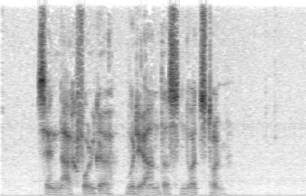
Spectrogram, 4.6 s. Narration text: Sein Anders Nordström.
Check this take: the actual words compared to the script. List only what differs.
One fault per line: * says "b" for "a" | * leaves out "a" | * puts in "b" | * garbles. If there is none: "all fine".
* puts in "Nachfolger wurde"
